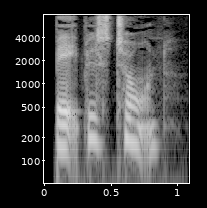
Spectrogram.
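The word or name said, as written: BABELSTÅRNET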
